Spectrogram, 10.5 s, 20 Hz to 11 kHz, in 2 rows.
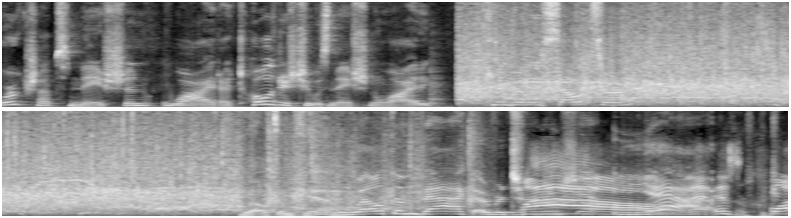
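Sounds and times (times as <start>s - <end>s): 
speech: 0.0s - 4.4s, 6.8s - 10.4s
applause from a small group: 3.0s - 8.5s.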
